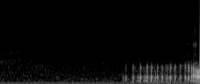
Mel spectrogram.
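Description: Room tone for about a second, then a low, creaky, rapidly pulsing vocal hesitation that grows louder and runs straight into speech near the end.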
